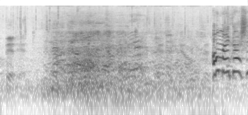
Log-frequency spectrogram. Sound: audience laughing

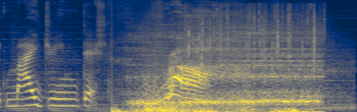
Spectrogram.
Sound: roaring

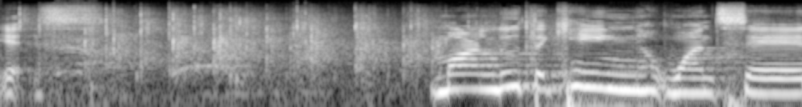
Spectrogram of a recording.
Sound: audience applauds

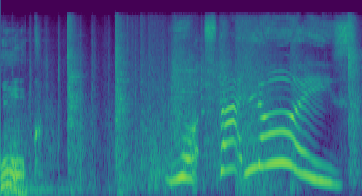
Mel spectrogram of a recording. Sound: distant banging, crashes

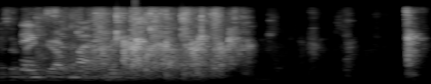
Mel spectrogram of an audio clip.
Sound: audience applauding

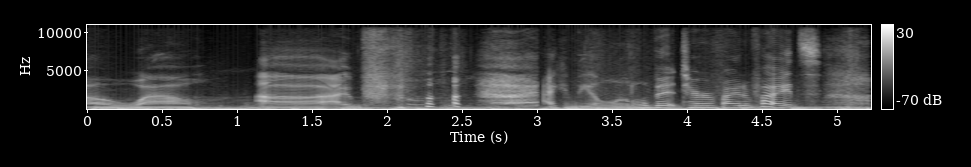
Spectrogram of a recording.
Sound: laughs

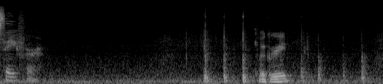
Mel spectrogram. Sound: tapping

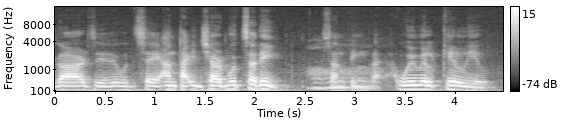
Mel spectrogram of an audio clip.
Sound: speaking Arabic

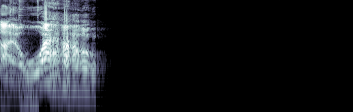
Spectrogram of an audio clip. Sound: laughing

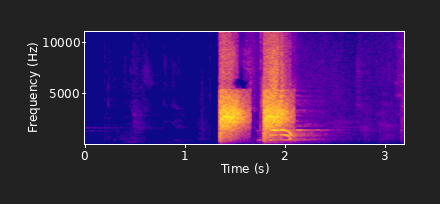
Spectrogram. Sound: slap

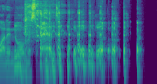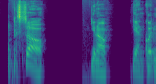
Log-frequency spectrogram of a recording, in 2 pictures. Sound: laughter

